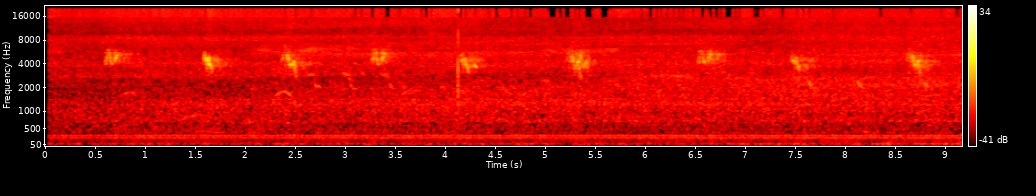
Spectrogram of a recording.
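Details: A small insect on a tree gives short, high chirps repeated about once a second over a steady low hum.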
